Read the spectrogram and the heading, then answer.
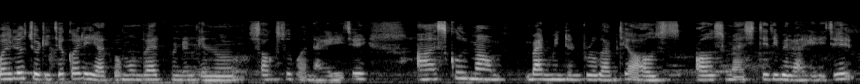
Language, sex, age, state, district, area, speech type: Nepali, female, 18-30, West Bengal, Darjeeling, rural, spontaneous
